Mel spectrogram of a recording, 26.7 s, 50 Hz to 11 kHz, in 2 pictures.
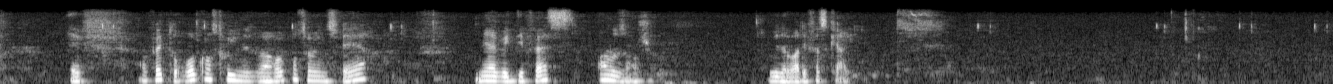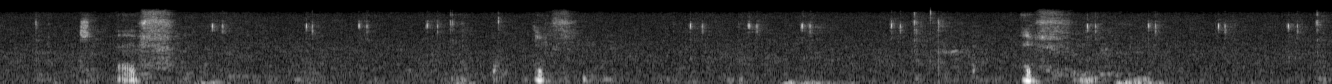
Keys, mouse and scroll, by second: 0.1 f, 1.1-4.8 right drag, 4.8 middle click, 5.7 right click, 5.9 middle click, 8.5 f, 9.8-14.9 right drag, 14.4 f, 15.5-19.4 right drag, 18.5 f, 20.3-23.8 right drag, 23.2 f, 24.3-26.6 right drag.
